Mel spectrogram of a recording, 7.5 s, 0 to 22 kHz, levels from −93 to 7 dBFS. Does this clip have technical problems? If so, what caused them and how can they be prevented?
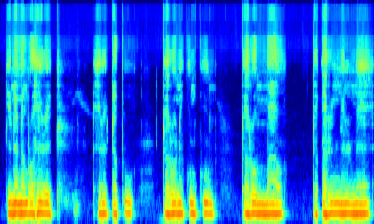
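Yes. Opus compression runs throughout, and the speech sounds plainly rough and grainy. When bits run short, the encoder fills bands with folded or noise-like content instead of leaving gaps. The pattern points to the music (CELT) mode, with a likely bitrate near 24 kbps, while the audio still extends to about 20.4 kHz. Encoding at a higher Opus bitrate would prevent this damage.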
